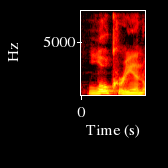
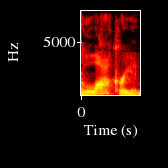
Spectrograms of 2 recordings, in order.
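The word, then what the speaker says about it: Locrian: and then seven diminished is locan or lochan you can pronounce it either way now I can't even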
